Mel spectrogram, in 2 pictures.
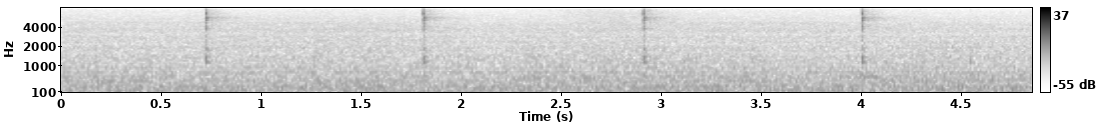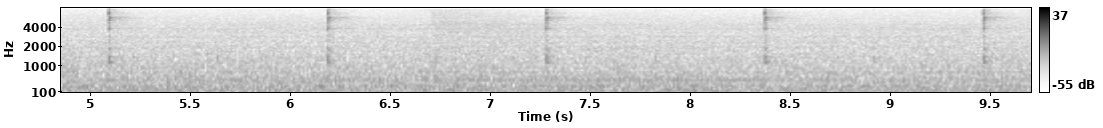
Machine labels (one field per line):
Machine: valve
